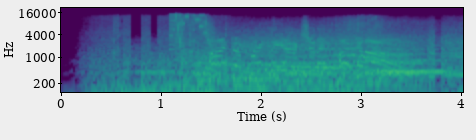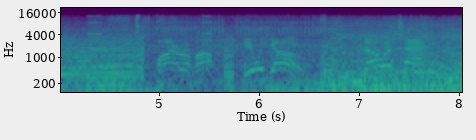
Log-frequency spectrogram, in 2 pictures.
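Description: Race car engines revving and passing, with repeated rising and falling pitch sweeps and a voice mixed in.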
